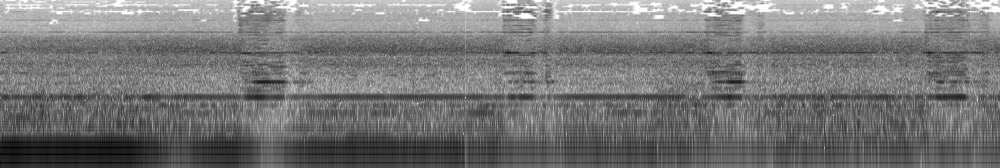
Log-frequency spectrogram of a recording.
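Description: Table saw running and cutting plywood: a steady motor hum under a continuous cutting hiss, with brief louder bursts every two seconds or so.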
